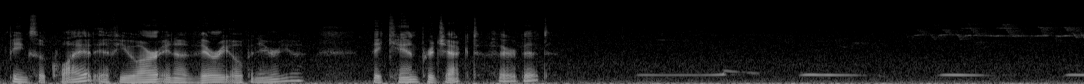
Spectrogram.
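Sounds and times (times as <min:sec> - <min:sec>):
steady hiss: 0:00.0 - 0:10.8
speech: 0:00.1 - 0:05.6
mourning dove cooing: 0:06.3 - 0:10.8
faint higher bird chatter: 0:06.4 - 0:10.8.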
